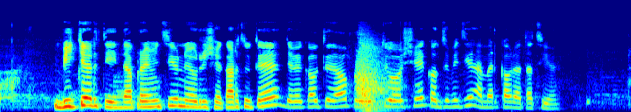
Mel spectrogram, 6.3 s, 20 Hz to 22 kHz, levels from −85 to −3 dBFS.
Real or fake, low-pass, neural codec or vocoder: real; 9.9 kHz; none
